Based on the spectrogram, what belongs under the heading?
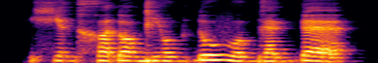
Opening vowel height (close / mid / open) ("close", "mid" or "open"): open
